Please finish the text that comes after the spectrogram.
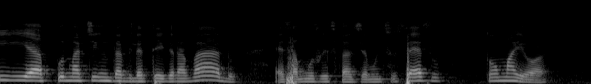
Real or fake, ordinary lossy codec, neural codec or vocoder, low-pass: real; none; none; none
